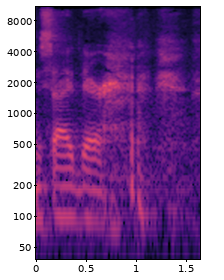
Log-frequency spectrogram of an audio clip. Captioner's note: laughs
